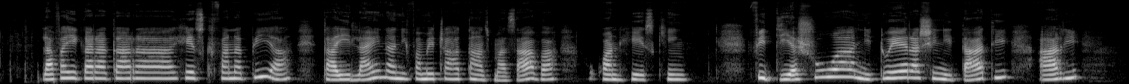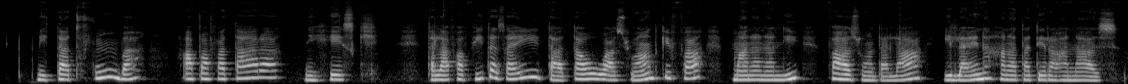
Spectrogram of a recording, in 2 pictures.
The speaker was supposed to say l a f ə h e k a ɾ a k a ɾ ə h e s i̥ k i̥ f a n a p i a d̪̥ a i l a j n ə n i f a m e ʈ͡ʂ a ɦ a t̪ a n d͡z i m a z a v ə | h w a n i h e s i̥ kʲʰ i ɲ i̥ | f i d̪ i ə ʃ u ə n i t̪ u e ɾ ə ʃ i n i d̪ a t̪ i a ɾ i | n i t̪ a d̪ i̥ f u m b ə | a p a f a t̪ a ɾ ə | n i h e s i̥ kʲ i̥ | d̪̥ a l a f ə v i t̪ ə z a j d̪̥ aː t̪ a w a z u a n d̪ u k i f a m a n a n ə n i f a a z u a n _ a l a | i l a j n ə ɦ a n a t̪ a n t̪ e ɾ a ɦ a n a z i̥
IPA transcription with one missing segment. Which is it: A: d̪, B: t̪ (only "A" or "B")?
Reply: A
